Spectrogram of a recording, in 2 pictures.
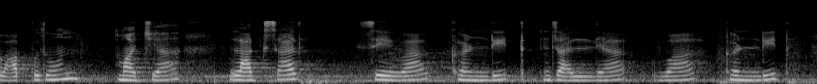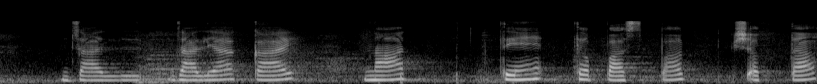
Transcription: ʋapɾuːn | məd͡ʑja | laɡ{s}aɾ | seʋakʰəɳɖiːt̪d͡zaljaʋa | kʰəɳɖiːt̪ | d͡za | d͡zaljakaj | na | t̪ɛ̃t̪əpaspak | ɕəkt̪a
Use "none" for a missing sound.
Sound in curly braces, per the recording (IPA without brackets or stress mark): s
